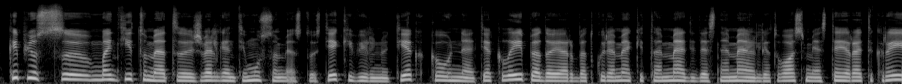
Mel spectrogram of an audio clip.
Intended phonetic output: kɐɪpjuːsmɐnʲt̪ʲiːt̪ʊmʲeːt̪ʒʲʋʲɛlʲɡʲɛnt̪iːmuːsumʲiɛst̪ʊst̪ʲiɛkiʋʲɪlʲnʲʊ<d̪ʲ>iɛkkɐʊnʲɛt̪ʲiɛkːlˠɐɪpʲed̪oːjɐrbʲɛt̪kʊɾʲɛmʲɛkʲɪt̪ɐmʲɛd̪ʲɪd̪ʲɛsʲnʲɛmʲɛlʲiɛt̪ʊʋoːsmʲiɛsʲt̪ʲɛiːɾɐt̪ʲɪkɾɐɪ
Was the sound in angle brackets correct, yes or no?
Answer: no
